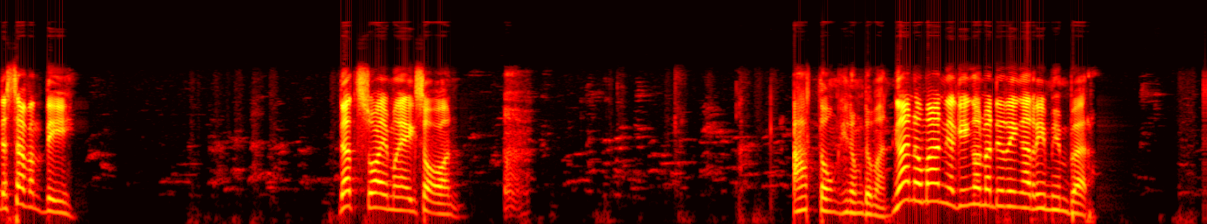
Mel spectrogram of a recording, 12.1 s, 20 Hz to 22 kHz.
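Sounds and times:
man speaking: 0.0s - 0.9s, 3.4s - 4.7s, 8.0s - 11.0s
faint room sounds: 0.8s - 3.7s.

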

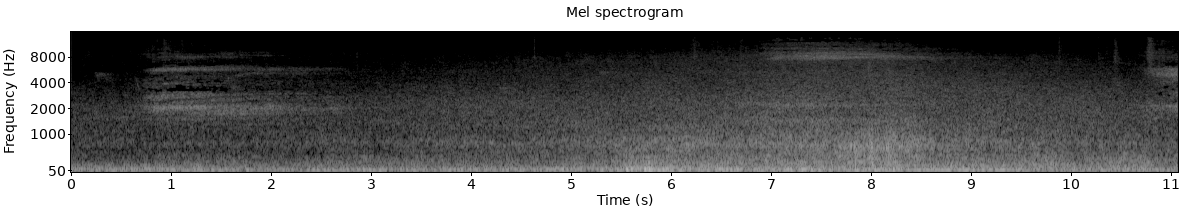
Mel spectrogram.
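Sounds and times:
wind on microphone: 5.0s - 11.0s.

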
